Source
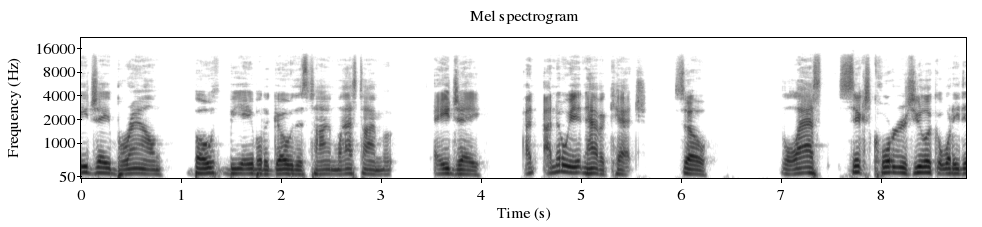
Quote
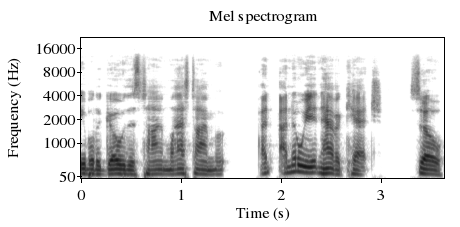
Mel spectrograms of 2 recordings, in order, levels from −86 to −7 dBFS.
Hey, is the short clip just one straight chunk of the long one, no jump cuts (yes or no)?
no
